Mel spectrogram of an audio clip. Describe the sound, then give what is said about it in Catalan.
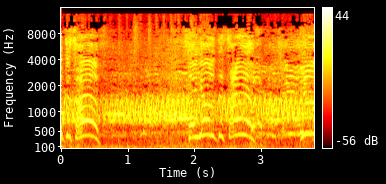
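Ambulance sirens wail through Gaza City minutes after an attack on an ambulance convoy at the gates of Shifa hospital. Several loud sirens overlap in a continuous, rising and falling whoop that repeats throughout. “Aquest és el so de la ciutat de Gaza a la tarda, minuts després que l'exèrcit d'Israel va atacar un comboi d'ambulàncies a les portes de l'hospital de Shifa”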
